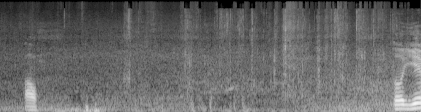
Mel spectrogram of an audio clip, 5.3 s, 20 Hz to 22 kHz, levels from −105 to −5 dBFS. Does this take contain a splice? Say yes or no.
no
